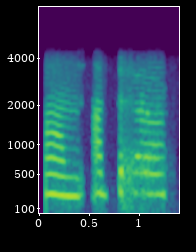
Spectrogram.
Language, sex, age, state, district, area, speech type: Sanskrit, female, 18-30, Telangana, Hyderabad, urban, conversation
